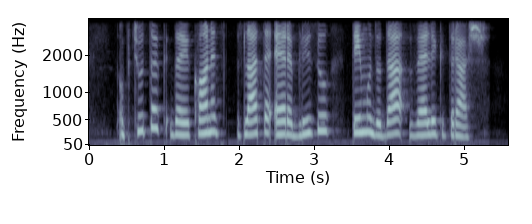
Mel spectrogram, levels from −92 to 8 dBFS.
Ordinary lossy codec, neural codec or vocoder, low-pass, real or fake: none; none; 3.6 kHz; real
